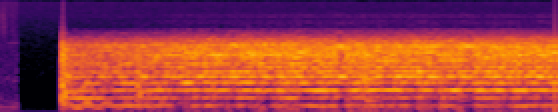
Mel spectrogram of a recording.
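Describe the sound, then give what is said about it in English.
A synthesizer tone kicks in abruptly and holds steady, thick and buzzy with gritty amp distortion drive smearing its bright upper harmonics, playing alone with no voices. “Right, well, I can certainly hear some kind of amp distortion going on.”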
